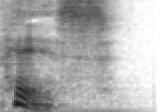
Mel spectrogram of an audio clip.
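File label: "piss", British English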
